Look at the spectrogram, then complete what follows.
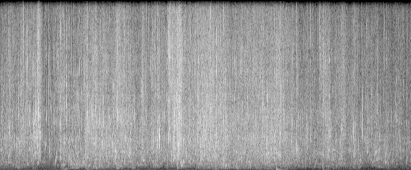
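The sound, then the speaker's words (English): Water from Lake Michigan splashes against the rocks at Promontory Point on the Chicago lakefront. It makes a continuous wash of lapping and gurgling water with soft, irregular splashes and stays moderately loud throughout. “So it's no surprise that the sound you're hearing right now is one of our most popular requests, is the soothing sound of Lake Michigan.”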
